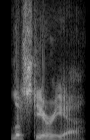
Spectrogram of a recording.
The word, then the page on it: listeria: American English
